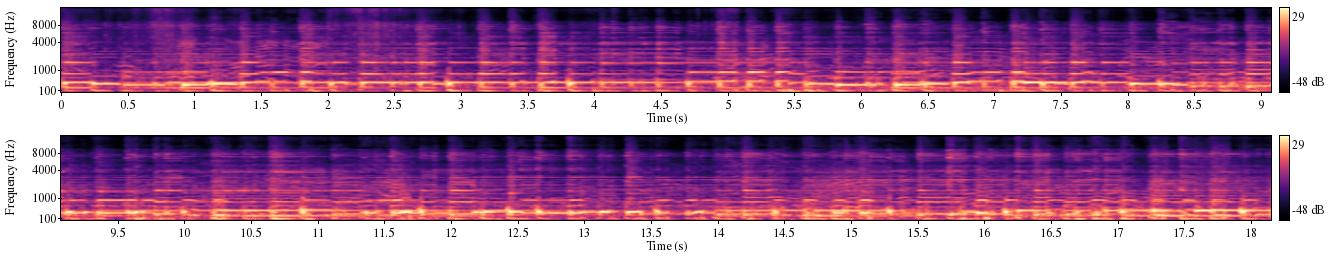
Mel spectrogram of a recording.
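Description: Acoustic guitar played solo: a plucked melody that keeps returning to a short phrase over a steady drone note, with no singing.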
